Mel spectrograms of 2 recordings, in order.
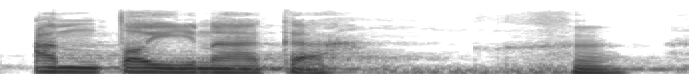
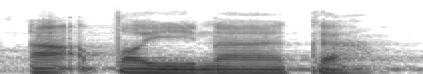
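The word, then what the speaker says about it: أعطيناك: Kita membacanya a'taina, inna, sesungguhnya kami Allah, a'taina, akan memberi kepadamu. Ada ulama yang bacanya beda, Pak. Ada ulama bacanya begini, antoinaka. Ada yang baca antoinaka. artinya beda. Ya bin nun. Ini Qara al-Hasan wa ibnu Mahis wa Talha az-Za'farani. Ada bahasa Arab mereka bacanya antoinaka. Kita jelas bacanya a'toinaka.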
